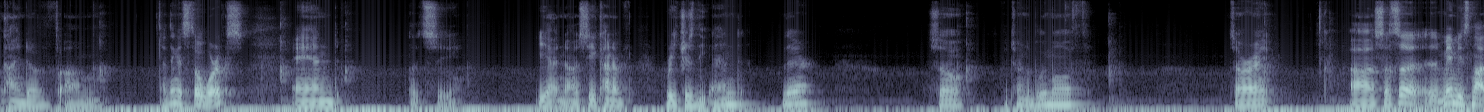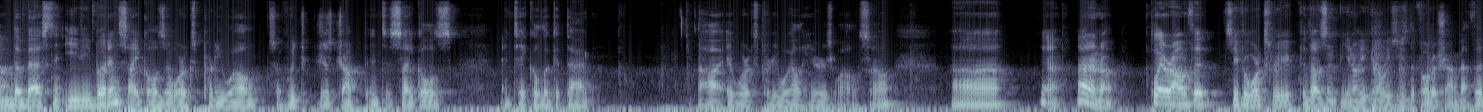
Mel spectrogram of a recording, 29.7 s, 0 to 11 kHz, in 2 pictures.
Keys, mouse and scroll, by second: 0.3 scroll up 2, 0.6 shift+middle click, 1.1-1.7 scroll up 3, 1.7 middle click, 2.3-3.0 scroll down 3, 3.1 shift+middle click, 3.4 scroll down 1, 3.6-4.1 scroll up 1, 4.1 scroll up 1, 4.6-9.5 shift+middle drag, 10.6 click, 11.1-12.5 shift+middle drag, 12.7-13.2 scroll down 4, 13.3 shift+middle click, 14.9-16.0 drag, 19.8-20.3 scroll up 2, 20.3 middle click, 21.3 middle click, 21.9 shift+middle click, 22.7 scroll down 1, 23.2 scroll down 1, 23.5 middle click, 24.7 middle click, 26.0 middle click.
